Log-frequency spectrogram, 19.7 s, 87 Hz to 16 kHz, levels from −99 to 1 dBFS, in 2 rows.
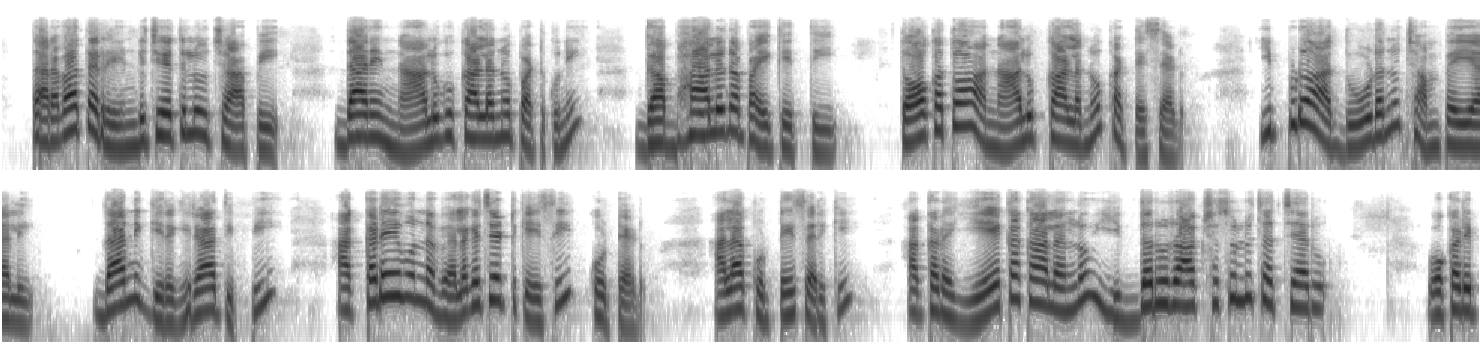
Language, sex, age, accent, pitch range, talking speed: Telugu, female, 30-49, native, 175-255 Hz, 105 wpm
